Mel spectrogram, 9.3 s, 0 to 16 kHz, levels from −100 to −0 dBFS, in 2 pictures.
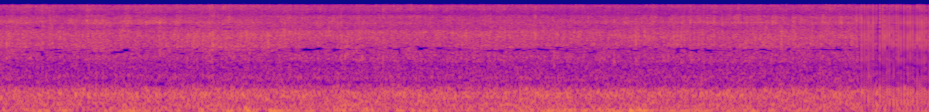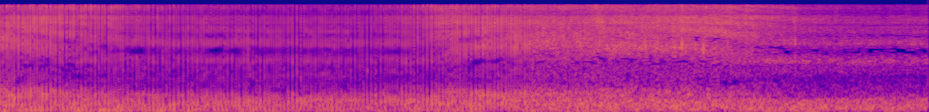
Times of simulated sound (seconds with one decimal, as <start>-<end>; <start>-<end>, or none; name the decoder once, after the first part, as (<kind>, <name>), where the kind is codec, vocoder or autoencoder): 4.3-7.3 (vocoder, BigVGAN v2)

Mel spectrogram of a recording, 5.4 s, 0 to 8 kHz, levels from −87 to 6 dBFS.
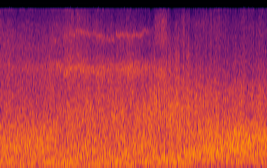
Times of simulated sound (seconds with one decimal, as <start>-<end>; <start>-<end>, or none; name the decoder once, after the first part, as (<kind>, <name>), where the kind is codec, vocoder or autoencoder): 3.2-4.7 (vocoder, BigVGAN v2)

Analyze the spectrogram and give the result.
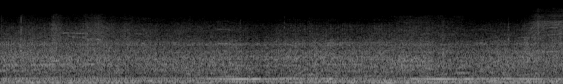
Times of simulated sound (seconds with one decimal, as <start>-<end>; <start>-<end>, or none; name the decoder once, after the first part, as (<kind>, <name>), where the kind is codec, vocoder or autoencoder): none

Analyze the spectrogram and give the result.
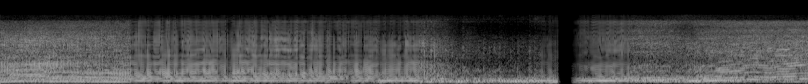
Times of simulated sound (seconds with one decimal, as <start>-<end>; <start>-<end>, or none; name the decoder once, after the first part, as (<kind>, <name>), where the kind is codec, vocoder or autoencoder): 1.3-4.2 (vocoder, BigVGAN v2); 5.4-6.3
